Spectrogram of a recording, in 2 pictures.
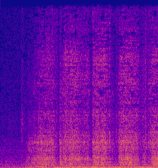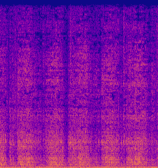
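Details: Bosch dryer: metallic scrape repeating about twice a second with each drum turn over a steady motor hum, caused by a screw caught between the drum and the front bearing; fixed by removing it.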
